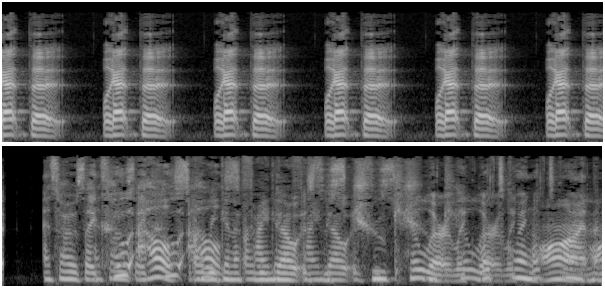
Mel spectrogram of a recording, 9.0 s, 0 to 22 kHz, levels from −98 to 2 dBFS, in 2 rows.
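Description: From the very start to 4.51 s, a broken-record loop replays the same 0.83 s fragment exactly four times, likely a stalled stream resending its buffer. Unlike echo, each pass is identical and nothing decays.

After "so I was", from 5.17 s to the end, a doubled audio track follows the speech roughly 0.4 s behind and about 5 dB quieter, likely a second, slower capture path. Unlike reverb, it is one dry, full-band copy with no decay tail.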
